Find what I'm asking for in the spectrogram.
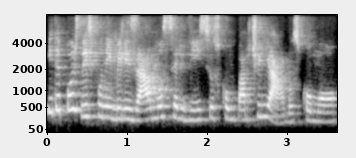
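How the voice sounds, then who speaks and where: A woman with an Italian accent and a fairly high pitch. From Italy. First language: Italian (speaking Portuguese). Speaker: company co-founder. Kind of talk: lecture.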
